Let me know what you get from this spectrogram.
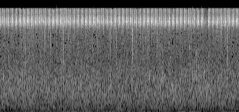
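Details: Crickets at night beside a river, a steady very high-pitched shimmering trill pulsing rapidly without pause, over a broad rushing wash of flowing river water, with faint crackles from a campfire.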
